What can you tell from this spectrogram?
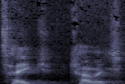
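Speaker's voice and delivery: slow, soft reassurance; gently encouraging. A narrator's reading. Preacher passing on Jesus' words to the congregation, slow soft encouragement. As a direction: encourage them quietly, giving each word time. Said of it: "I want to encourage us".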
